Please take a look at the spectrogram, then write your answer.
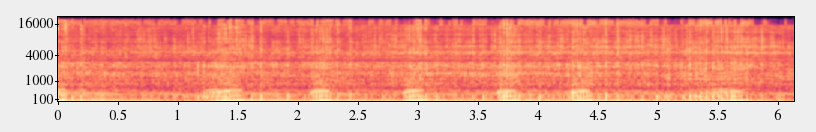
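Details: Amazon 100cc two-stroke motorized bicycle kit, freshly built, after about 40 start attempts: keeps surging in blips about every second, never settling into steady idle; poor idle.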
